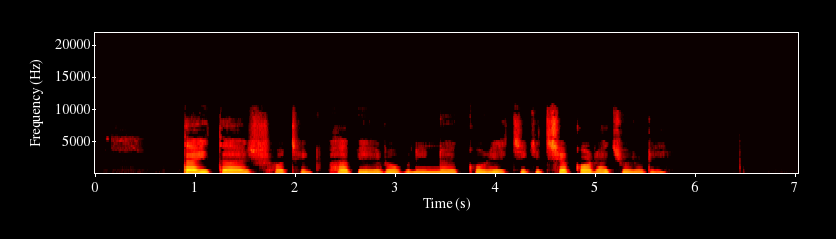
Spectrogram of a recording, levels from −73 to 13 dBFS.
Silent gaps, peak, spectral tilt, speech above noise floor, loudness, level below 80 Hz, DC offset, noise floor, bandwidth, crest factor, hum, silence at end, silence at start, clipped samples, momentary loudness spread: none; -2 dBFS; -5 dB/octave; 53 dB; -22 LUFS; -76 dBFS; under 0.1%; -75 dBFS; 11 kHz; 20 dB; none; 1.35 s; 0.9 s; under 0.1%; 13 LU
